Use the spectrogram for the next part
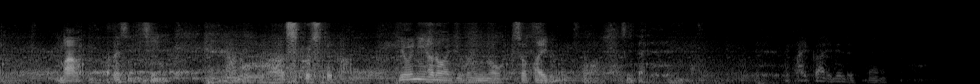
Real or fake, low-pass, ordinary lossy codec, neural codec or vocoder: fake; none; none; codec, 16 kHz, 1.1 kbps, Voila-Tokenizer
